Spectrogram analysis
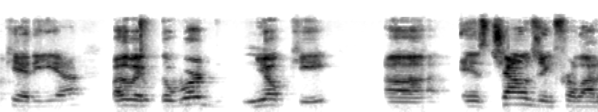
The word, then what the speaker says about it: gnocchi: tell if you agree know the word no and no and the word key K ey if you say no and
